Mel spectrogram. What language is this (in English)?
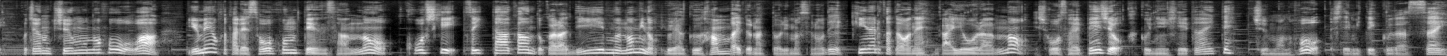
Japanese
